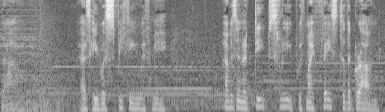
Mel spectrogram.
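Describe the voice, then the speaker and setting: Unhurried man narrating scripture over music. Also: on the low side. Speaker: audiobook narrator. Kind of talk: solemn dramatised scripture narration.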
